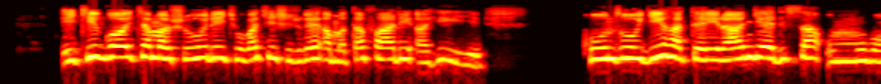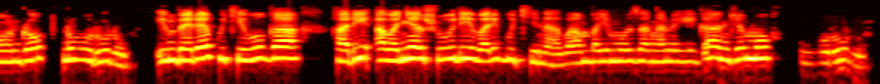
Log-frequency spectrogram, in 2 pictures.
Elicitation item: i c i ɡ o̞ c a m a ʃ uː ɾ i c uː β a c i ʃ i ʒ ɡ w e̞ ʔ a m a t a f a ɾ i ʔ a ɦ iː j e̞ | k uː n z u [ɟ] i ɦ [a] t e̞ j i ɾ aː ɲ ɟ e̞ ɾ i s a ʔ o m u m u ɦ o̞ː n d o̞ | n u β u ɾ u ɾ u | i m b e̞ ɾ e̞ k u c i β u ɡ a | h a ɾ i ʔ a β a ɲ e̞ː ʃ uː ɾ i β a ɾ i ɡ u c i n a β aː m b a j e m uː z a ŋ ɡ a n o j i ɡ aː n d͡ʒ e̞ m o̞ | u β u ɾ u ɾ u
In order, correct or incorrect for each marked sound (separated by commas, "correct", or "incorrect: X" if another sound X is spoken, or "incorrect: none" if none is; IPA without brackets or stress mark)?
correct, correct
